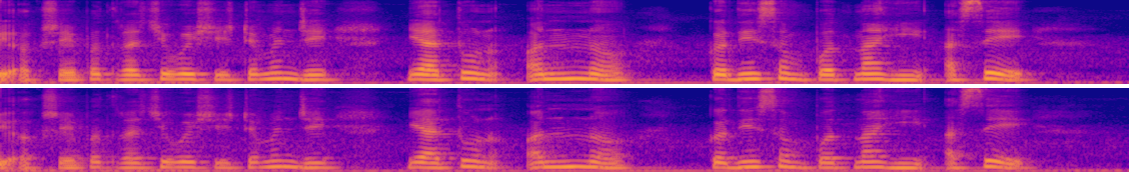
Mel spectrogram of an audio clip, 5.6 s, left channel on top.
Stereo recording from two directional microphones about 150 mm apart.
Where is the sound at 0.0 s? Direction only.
20° left (ahead or behind).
